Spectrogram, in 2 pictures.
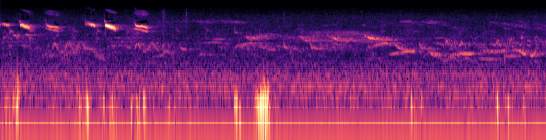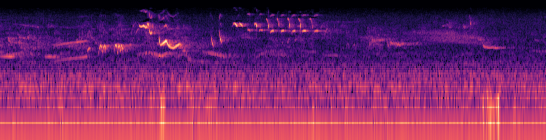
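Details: Song thrush singing in Belfast, Ireland: short, high, varied phrases, one a quick series of repeated sharp notes, over a steady background hiss with low thumps.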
